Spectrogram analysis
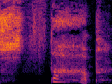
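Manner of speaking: high imitated teacher's shout; big mock-teacher "stop"; acted command to stop. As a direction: halt the whole room with one high yell. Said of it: "puts his hands up and goes".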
